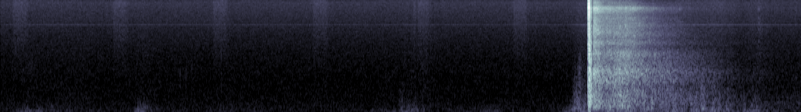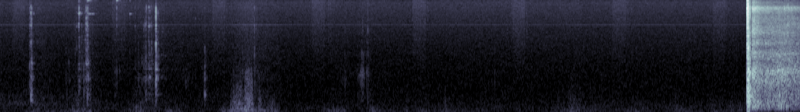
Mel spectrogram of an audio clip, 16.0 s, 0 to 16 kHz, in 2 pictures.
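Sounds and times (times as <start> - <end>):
rifle shot echoing: 5.8 - 7.4, 15.5 - 16.0.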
